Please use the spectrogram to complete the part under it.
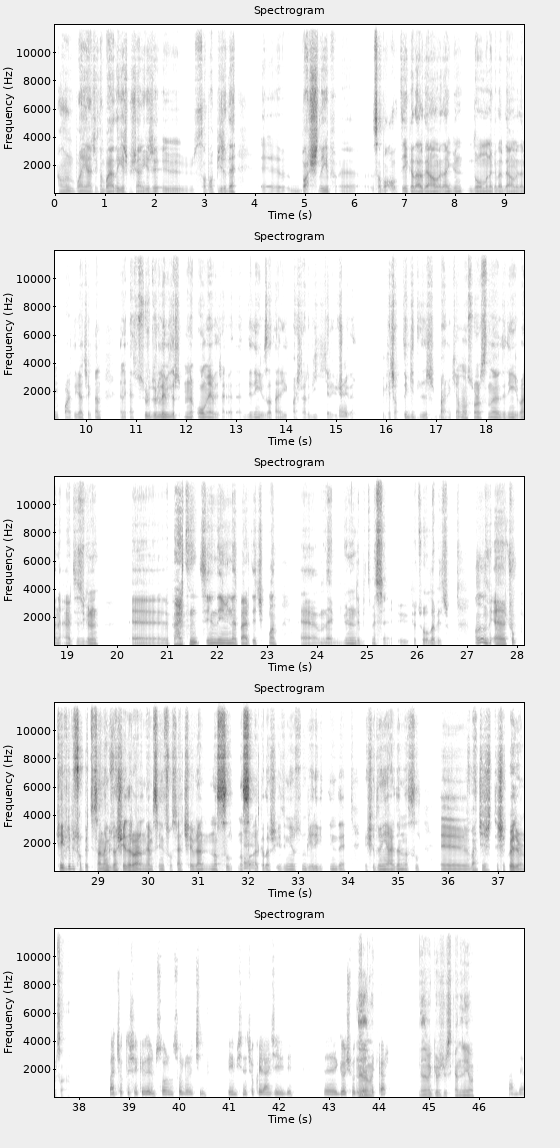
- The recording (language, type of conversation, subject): Turkish, podcast, Yabancı bir şehirde yeni bir çevre nasıl kurulur?
- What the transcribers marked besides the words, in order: laughing while speaking: "pertin"; other background noise; tapping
